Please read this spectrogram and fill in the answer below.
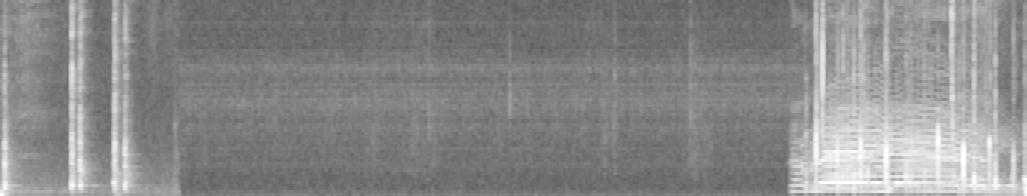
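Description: Computer keyboard keystrokes: two quick pairs of key clicks about a second in, then near silence. Near the end a loud, long, wavering pitched tone begins.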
